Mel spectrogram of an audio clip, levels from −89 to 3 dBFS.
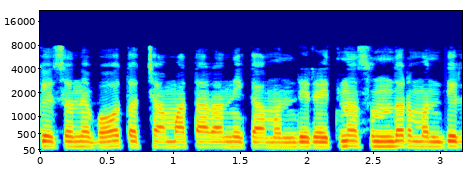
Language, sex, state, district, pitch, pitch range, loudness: Hindi, male, Bihar, Saharsa, 140 Hz, 135-145 Hz, -18 LUFS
